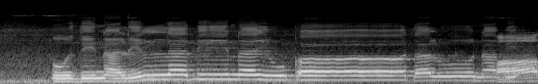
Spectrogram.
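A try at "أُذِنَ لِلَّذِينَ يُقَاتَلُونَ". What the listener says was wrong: kepanjangan 2 harokat aja.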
